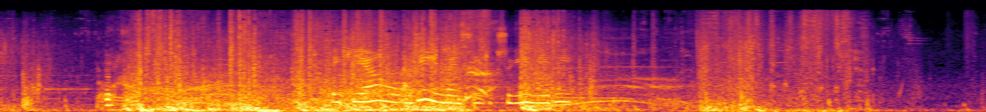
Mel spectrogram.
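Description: Magic blasts and hits crackle and boom in a fight.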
